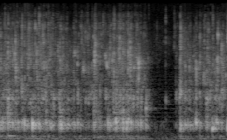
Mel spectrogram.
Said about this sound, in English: Let's open up that nice, cool coconut water and just pour that in there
